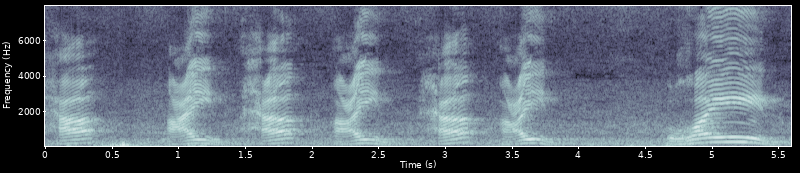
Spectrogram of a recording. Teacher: গলার মাঝখান থেকে উচ্চারিত আইন এটাও একটু চিপা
